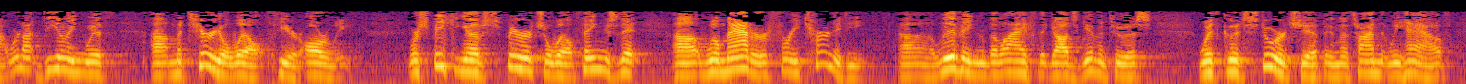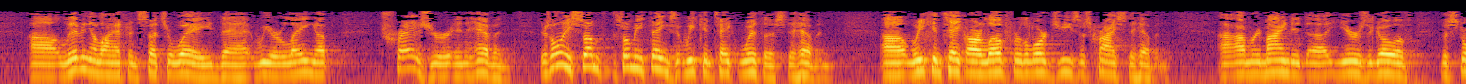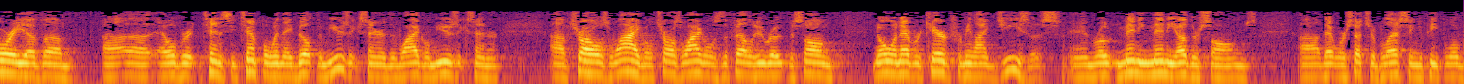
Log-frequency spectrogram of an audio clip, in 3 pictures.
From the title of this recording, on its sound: Ketha Heights Baptist Church ~ Live Broadcast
